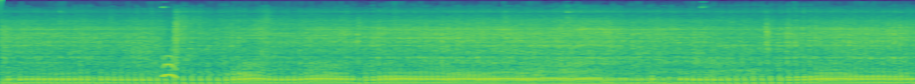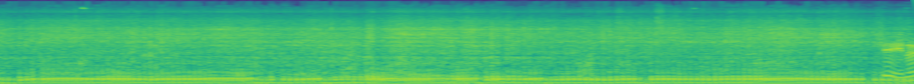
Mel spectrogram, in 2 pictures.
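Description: A Beta dirt bike engine runs in full power mode with no traction control, a loud continuous throaty drone with rising and falling revs and clattering, close and steady throughout, with a voice briefly heard.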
